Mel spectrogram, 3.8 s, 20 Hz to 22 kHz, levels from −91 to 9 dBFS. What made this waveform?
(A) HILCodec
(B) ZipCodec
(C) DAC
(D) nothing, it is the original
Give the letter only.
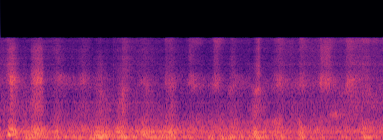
B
